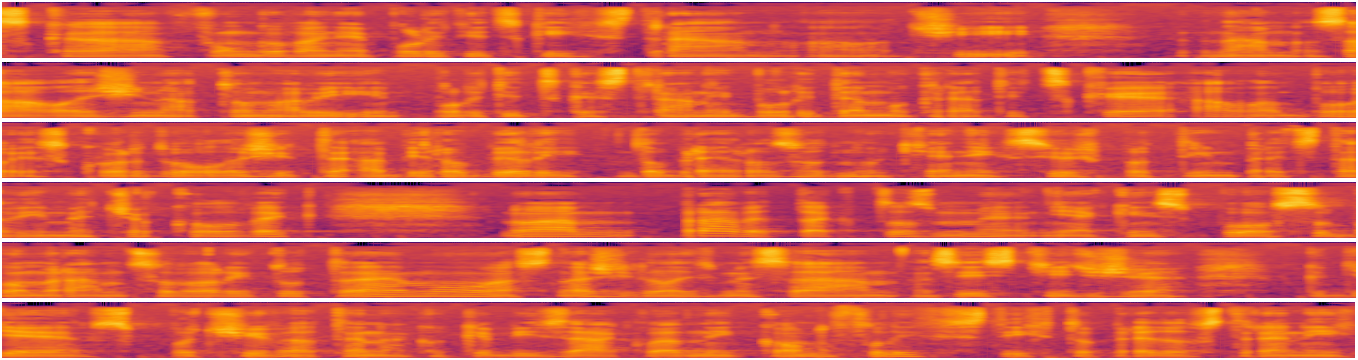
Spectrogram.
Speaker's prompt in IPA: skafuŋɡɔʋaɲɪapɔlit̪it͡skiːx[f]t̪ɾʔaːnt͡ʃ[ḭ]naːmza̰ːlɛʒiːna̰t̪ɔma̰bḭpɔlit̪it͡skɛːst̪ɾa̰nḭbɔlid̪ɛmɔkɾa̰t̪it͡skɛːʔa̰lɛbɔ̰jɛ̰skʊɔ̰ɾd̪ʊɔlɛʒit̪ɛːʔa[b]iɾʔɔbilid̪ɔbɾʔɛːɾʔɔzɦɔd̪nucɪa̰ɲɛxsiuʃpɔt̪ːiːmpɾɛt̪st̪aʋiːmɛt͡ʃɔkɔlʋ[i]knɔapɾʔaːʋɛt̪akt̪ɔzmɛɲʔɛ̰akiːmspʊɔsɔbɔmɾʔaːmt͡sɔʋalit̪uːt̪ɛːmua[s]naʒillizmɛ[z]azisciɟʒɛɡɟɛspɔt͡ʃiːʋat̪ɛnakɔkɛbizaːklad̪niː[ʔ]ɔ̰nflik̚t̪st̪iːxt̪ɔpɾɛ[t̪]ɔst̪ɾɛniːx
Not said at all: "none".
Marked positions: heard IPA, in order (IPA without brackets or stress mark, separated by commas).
s, ḭ, b, ɛ, s, s, k, d̪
